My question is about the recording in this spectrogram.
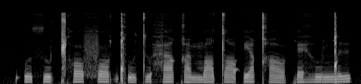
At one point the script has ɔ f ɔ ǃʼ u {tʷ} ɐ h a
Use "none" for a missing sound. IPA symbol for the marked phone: tʷ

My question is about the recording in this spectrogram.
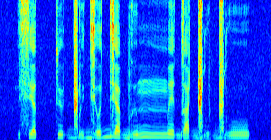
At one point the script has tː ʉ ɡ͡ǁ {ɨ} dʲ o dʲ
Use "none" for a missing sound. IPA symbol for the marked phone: ʉ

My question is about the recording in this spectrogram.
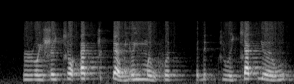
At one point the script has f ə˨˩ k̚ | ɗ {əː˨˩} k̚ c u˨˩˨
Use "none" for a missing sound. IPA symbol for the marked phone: ə˨˩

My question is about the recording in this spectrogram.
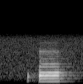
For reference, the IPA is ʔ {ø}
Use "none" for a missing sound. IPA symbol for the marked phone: ø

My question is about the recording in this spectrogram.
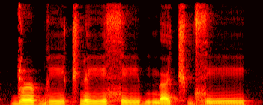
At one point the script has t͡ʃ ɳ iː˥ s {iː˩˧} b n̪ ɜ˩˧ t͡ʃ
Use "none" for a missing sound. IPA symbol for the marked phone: iː˧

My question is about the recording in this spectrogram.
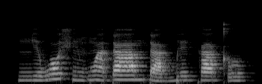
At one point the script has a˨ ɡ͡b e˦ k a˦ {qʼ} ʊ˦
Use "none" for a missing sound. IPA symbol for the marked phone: kʼ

